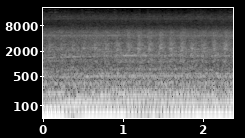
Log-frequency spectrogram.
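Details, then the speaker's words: Early-1990s Dodge/Plymouth Grand Caravan/Voyager minivan at idle with good oil pressure: light, quick ticking over a smooth, low idle hum, possibly top-end valvetrain. The owner suspects it needs an oil change. "Oil pressure looks good. Still got the ticky tickies. But not too bad. Yeah. So, I guess it needs an oil change."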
